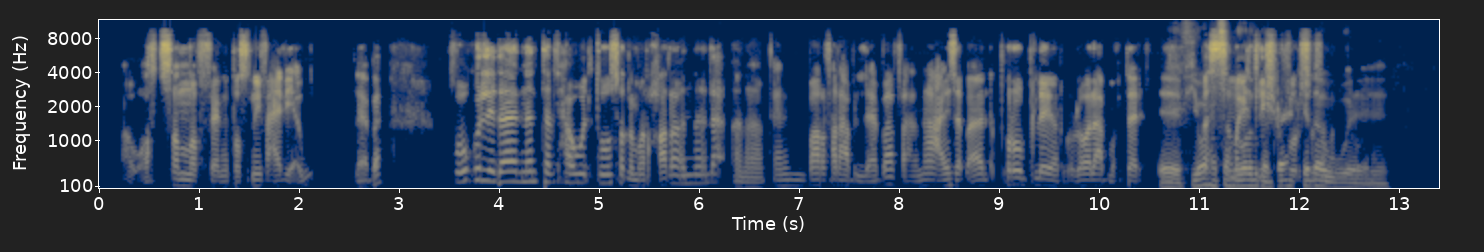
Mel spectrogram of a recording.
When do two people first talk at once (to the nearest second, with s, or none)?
11 s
